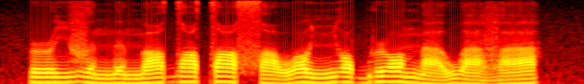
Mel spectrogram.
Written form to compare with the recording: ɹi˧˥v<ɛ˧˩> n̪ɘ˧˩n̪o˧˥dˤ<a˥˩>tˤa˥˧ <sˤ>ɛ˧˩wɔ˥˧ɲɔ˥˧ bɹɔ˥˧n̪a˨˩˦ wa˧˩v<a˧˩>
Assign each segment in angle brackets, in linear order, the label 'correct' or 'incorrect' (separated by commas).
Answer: incorrect, incorrect, correct, incorrect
